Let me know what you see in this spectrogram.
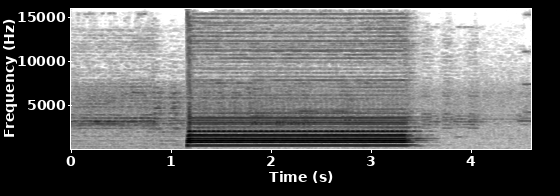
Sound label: Slender horn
